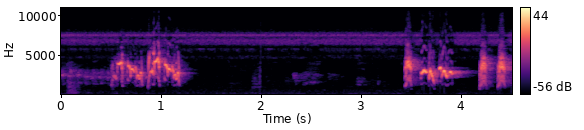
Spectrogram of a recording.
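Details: Sooty-headed bulbul song used as a lure to draw other bulbuls into singing: two bursts of bubbly, chattering phrases, each a quick run of notes falling into a drawn-out whistle, separated by a long pause; a thin steady high tone runs throughout.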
